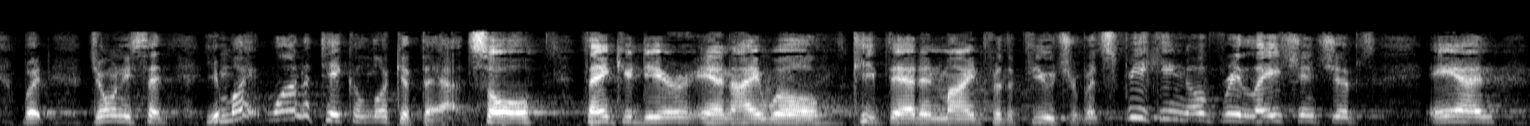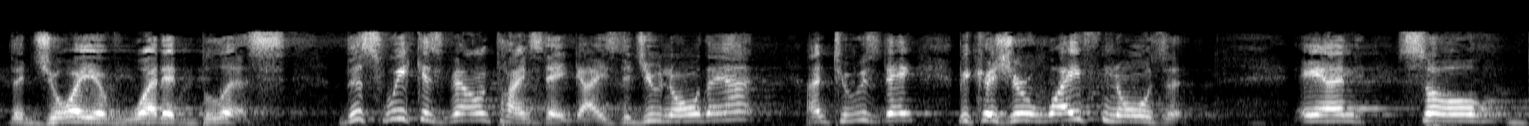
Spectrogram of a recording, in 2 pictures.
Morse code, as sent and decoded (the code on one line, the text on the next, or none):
none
